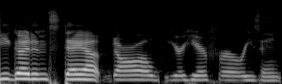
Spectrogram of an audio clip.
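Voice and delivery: ordinary talk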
